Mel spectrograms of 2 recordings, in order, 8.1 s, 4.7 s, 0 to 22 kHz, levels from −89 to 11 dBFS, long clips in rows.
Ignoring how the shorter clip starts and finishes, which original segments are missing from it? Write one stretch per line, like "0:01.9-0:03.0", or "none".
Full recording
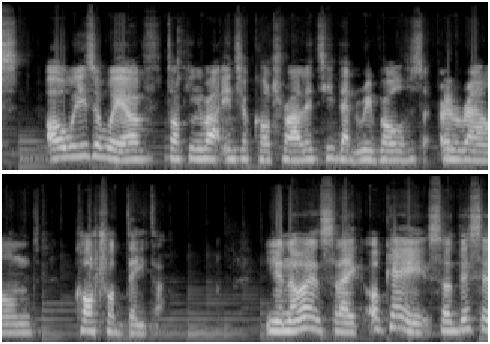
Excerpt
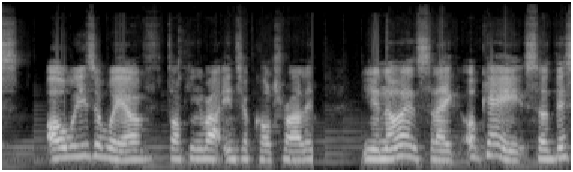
0:02.7-0:05.9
